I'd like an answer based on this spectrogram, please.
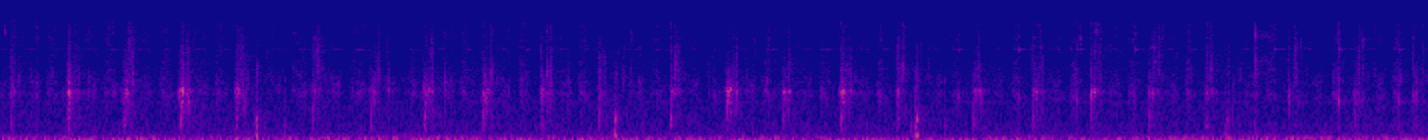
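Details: Cat eating food in an ASMR lunch compilation featuring Lily: a steady run of sharp crunching clicks, roughly two or three per second, over a low constant hum.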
